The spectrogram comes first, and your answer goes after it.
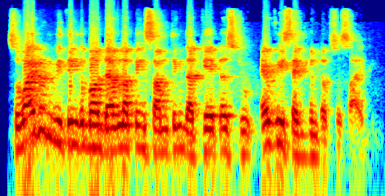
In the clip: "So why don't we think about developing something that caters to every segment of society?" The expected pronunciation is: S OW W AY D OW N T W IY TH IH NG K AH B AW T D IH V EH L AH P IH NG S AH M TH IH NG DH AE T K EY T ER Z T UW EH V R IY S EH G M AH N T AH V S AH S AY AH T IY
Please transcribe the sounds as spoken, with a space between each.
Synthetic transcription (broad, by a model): S OW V AY D OW N T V IY T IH NG K AH B AW T D IH V EH L AH P IH NG S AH M T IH NG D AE T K EY T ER S T UW EH V R IY S EH G M AH N T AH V S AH S AY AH T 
